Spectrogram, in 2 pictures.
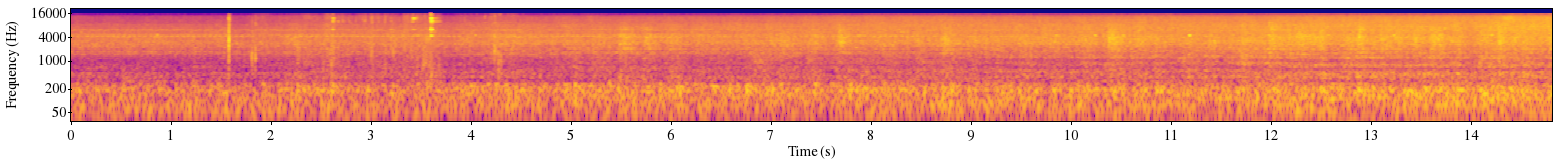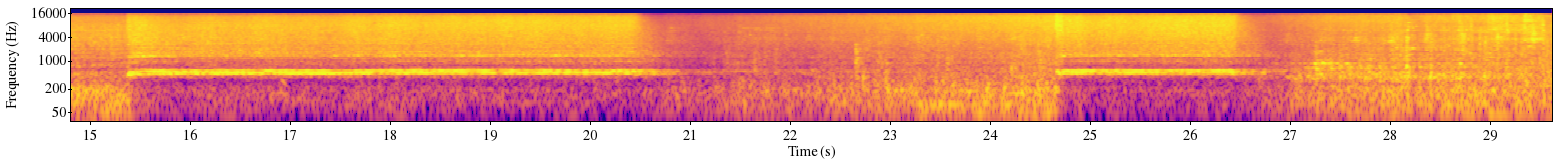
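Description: C2-class narrow-gauge steam locomotive approaching, its running growing steadily louder, then sounding its steam whistle: a long blast of about five seconds about halfway through and a shorter blast about ten seconds later. Near the end the locomotive runs past close by.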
